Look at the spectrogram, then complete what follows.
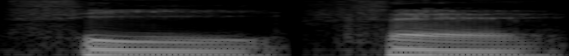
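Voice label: "thithe", concatenated syllables; Affixing experiment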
